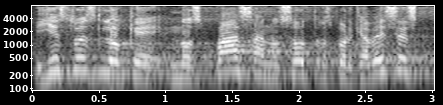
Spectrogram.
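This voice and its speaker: A man in his thirties with a Mexican accent, preaching a sermon, questioning the congregation and rising to loud cries. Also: sits high, normal speed. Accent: Mexican Spanish. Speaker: pastor. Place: church hall. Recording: lo-fi church recording with long reverb.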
